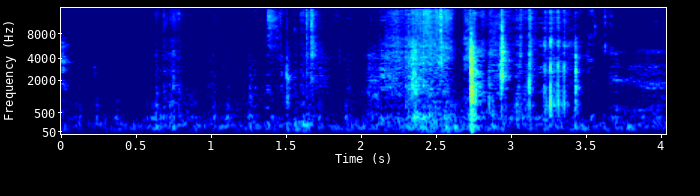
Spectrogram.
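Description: Faint rustle of a picture book's paper page being turned, with a small sharp click in the middle of it, in the second half of an otherwise near-silent stretch.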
